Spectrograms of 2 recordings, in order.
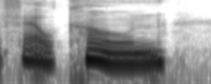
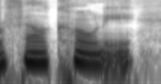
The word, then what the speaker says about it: Falcone: They are kind of inconsistent on the pronunciation of that name. They generally fall on it being Falcone, but you do get the occasional Falcone with that kind of hard Y slip on in there.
